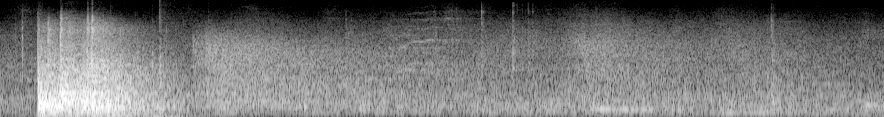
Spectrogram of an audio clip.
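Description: A heavy wooden church door banging shut: one sudden loud thud near the start with an echoing decay, followed by the faint room tone of a large stone church.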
